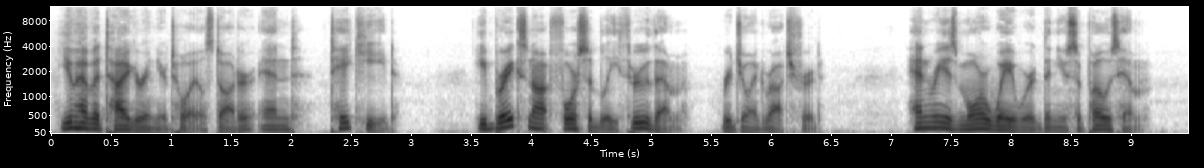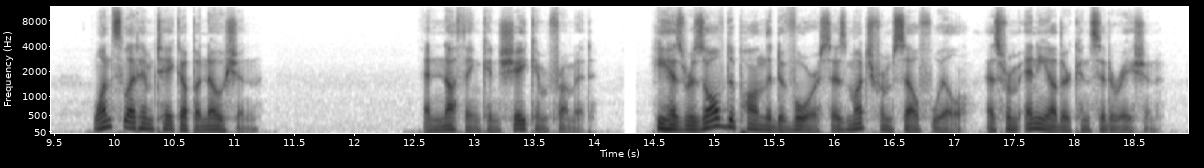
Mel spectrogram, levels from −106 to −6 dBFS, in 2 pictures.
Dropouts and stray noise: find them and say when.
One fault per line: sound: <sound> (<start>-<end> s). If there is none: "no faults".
no faults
